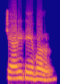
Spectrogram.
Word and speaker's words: charitable: LE का उच्चारण ले करते हैं। चैरिटेबल, चैरिटेबल होता है दोस्तों दयालु, कृपालु।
